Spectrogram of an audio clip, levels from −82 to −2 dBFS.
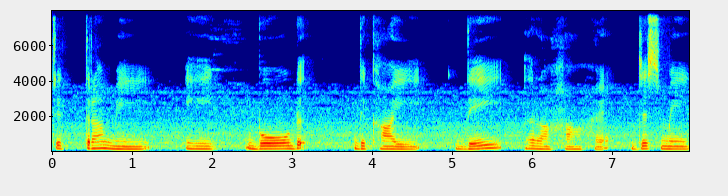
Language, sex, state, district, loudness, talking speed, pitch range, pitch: Hindi, female, Madhya Pradesh, Umaria, -20 LUFS, 70 wpm, 140-165 Hz, 150 Hz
